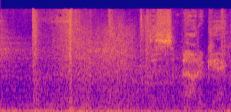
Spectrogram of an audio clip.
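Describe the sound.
Gunshots in a spy action movie trailer, a few sharp booming reports over a dense low rumble, with speech mixed in.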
